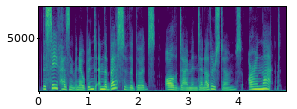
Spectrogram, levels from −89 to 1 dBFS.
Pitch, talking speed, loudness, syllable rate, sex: 210 Hz, 220 wpm, -20 LUFS, 6.1 syllables/s, female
